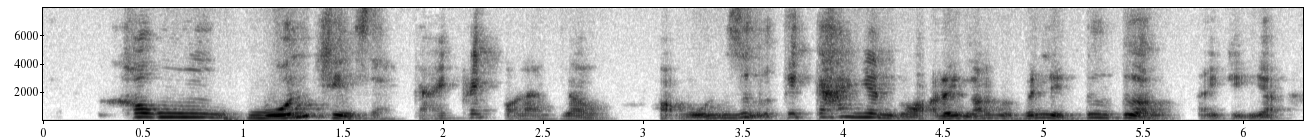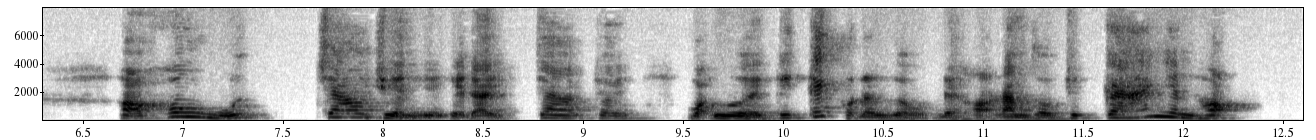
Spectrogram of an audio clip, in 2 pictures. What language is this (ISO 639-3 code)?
vie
